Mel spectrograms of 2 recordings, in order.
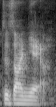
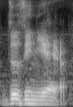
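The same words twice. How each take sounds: First: It ends like the English word designer. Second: It ends with a French 'eur' sound. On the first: The speaker calls it right. "you still pronounce designer like design" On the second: The speaker calls it wrong. "you don't go like designer"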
